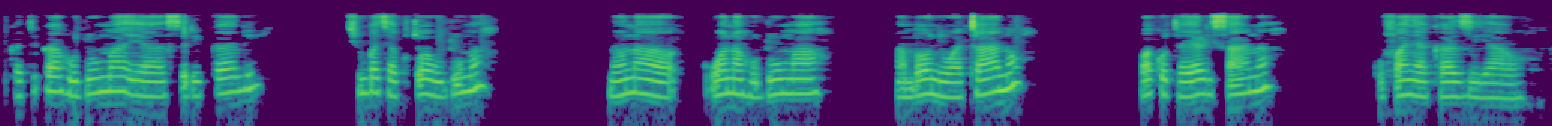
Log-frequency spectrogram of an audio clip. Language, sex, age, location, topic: Swahili, female, 36-49, Kisumu, government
